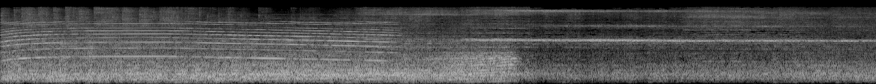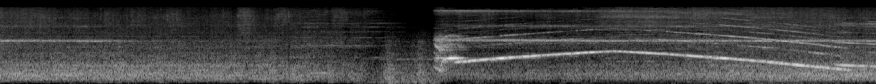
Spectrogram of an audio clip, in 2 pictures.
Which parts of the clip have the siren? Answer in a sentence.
You can hear the siren from 0.0 to 5.2 s and from 13.1 to 17.4 s.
